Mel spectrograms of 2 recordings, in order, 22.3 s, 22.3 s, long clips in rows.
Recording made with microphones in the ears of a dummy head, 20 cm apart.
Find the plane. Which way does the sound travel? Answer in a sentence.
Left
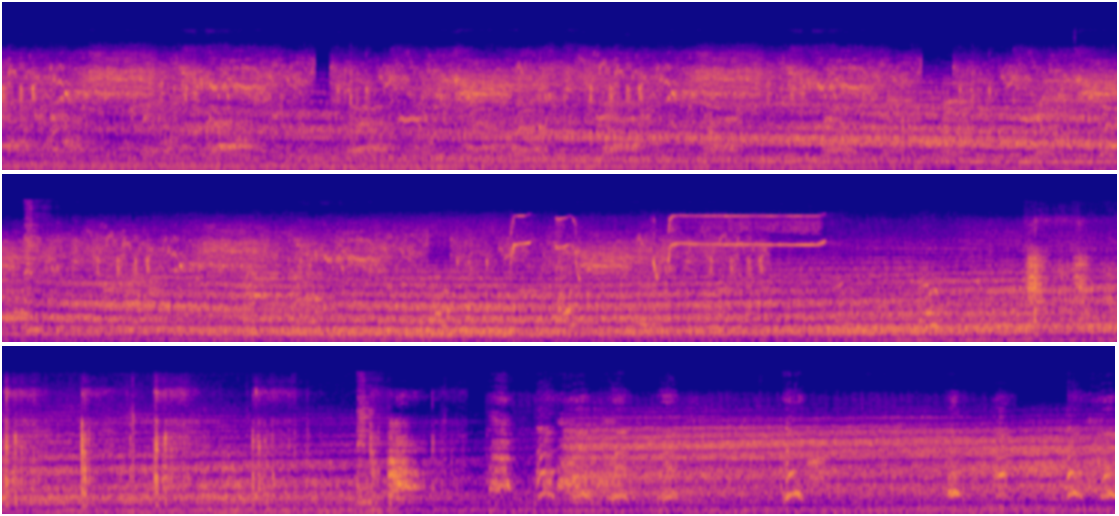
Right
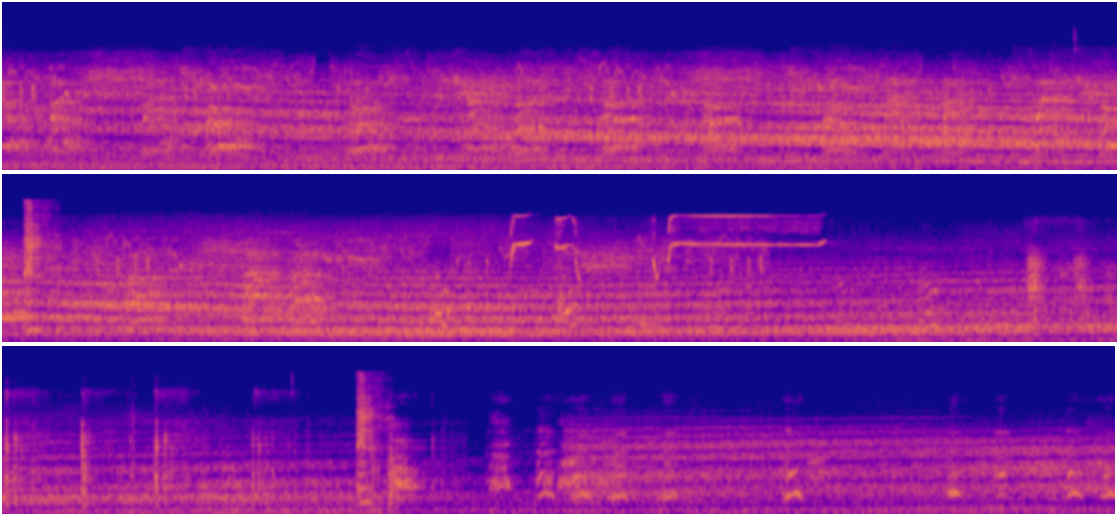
You can hear the plane go from the right side to the left.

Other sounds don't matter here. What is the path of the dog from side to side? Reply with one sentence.
You can hear the dog go from the right side to the left.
